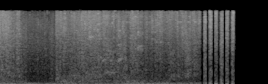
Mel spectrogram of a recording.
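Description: A car crashes and tumbles with a loud rumbling roar.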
